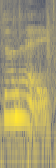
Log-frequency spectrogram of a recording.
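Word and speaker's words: donné: There's first of all that gift, that insight, the donne, as we call it, D-O-N-N-E, with an accent on the E, which means the given.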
